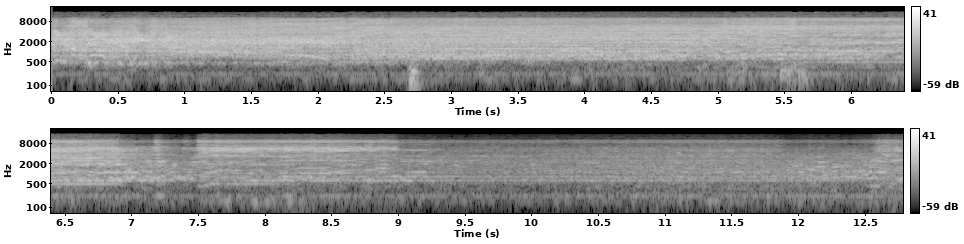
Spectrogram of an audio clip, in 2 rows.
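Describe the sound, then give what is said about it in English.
A huge crowd at the United Center roars during a Game 7 between the Blackhawks and the Red Wings, in a dense, sustained wall of noise that holds steady, then eases somewhat after about seven seconds and settles lower for the final stretch. “You can just feel how loud and the atmosphere at the United Center that night.”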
